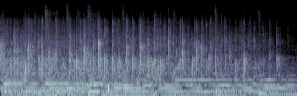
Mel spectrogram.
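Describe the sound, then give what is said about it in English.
An audience claps steadily for several seconds, a dense patter of hand claps over sustained, steady musical tones, easing off slightly toward the end. “Let's give a one final round of applause.”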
